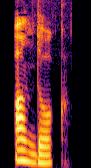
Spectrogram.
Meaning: Andes (a mountain range in South America)
- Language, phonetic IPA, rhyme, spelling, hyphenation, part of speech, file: Hungarian, [ˈɒndok], -ok, Andok, An‧dok, proper noun, Hu-Andok.ogg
